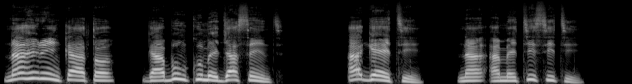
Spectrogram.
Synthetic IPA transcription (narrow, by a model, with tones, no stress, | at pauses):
na˦ɦɪ˦ɾɪ˦ŋ̩˨ka˦a˨tɔ˦ | ɡa˨a˨bʊ˦ŋ̩˨ku˦me˨d͡ʒa˦se˨n̩˨t | a˦ɡe˦˨tḭ˨ | na˨a˨me˨ti˦si˦tḭ˨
